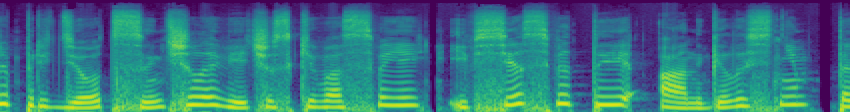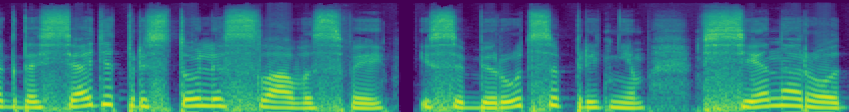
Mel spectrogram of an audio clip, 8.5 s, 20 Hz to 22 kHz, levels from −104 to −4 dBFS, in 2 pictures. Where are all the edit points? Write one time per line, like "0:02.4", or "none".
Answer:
0:01.7
0:04.8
